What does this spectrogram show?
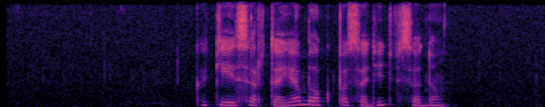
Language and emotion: Russian, neutral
